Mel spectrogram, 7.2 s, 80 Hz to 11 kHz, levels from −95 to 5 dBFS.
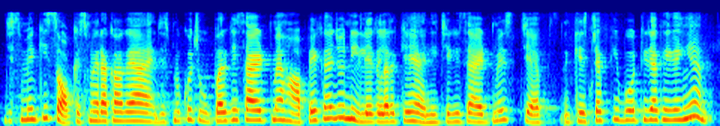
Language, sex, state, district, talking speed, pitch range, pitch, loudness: Hindi, female, Uttarakhand, Uttarkashi, 265 wpm, 210-255 Hz, 230 Hz, -18 LUFS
